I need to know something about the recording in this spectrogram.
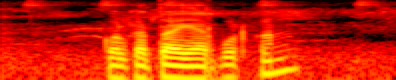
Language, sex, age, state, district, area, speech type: Santali, male, 30-45, West Bengal, Paschim Bardhaman, urban, spontaneous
